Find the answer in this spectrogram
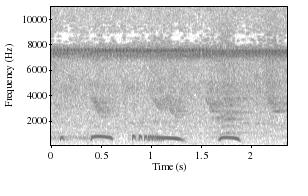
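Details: Faint, distant spotted dove call: several arched, hollow coos including one longer drawn-out note that falls away at the end, over a steady hiss and a thin high tone.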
